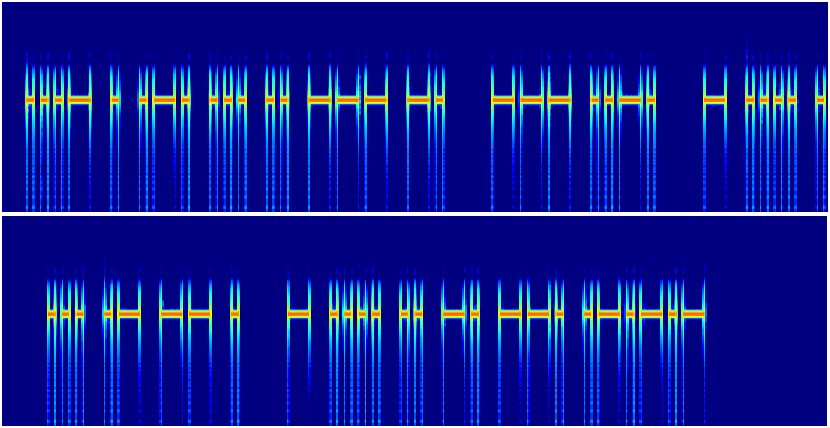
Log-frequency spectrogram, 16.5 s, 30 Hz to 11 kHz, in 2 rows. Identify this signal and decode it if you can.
Morse code, heard as a keyed tone, about 17 wpm, 700 Hz. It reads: VERSION OF THE SAME THING.
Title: Sentences from Top 1400 Words 17wpm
